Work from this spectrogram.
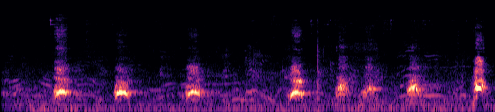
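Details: Corgi. Short, bright barks from a corgi come in an uneven run, each a quick yappy burst. Faint background noise and possible voices sit underneath the barking.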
